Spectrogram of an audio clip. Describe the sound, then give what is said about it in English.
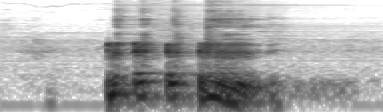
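A person clears their throat in a few rough, gravelly bursts that run together over about a second, fairly loud and heard alone, with no talking. “I don't know why I cleared my throat so early.”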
